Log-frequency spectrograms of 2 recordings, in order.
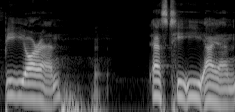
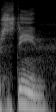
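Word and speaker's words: Berenstain: It's actually Bernstein. Oh. But people remember Steen. No. I've heard the theory. And I remember Steen.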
